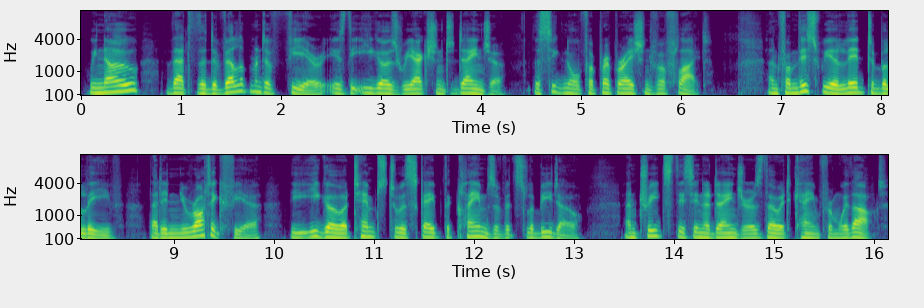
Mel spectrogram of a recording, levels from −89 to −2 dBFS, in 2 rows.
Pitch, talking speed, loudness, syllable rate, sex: 135 Hz, 195 wpm, -19 LUFS, 5.4 syllables/s, male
